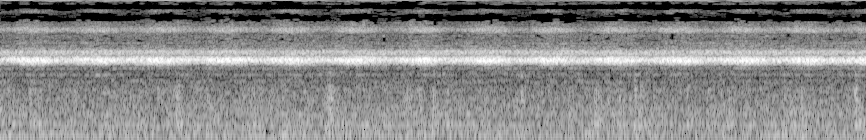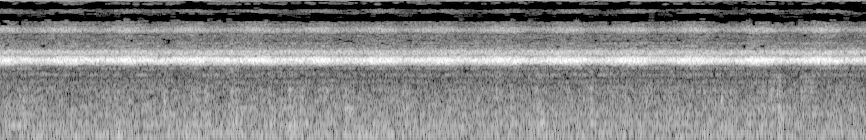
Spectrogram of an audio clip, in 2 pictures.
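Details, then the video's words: Chorus of crickets at Lake Arrowhead in California, their high, continuous pulsed chirping ringing evenly throughout, layered above soft low-pitched ambient noise. "Serenity sounds crickets chirping lake arrowhead"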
